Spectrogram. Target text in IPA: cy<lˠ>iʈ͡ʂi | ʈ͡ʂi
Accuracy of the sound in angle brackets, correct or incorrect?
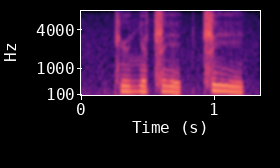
incorrect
